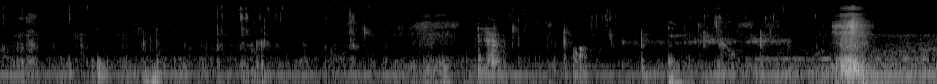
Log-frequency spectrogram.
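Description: Faint chewing and wet mouth sounds of someone eating spaghetti bolognese, with scattered soft clicks and smacks. A louder, brief burst of noise comes about eight and a half seconds in.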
